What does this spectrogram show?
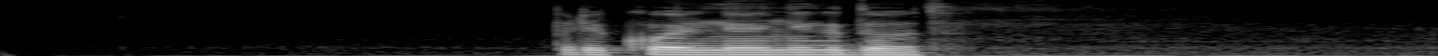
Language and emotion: Russian, neutral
